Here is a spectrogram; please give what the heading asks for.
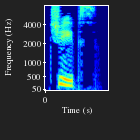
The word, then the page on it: chiefs: British English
